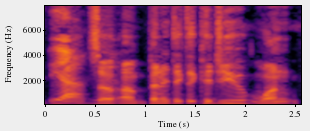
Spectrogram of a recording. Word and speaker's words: Benedicte: health yeah sure uh my name pronounced in Danish is benedicta that was close close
